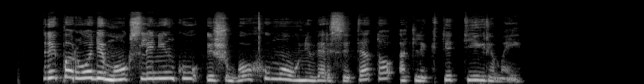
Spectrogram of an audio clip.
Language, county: Lithuanian, Telšiai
